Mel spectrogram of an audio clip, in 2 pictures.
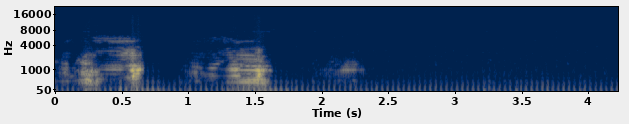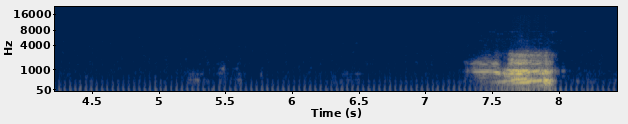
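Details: Rutting Carpathian stag roaring in Bucovina's mountain forests in the breeding season, late September 2022: two quick gruff bellows, a faint grunt, then after a long pause one more loud, rough roar.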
